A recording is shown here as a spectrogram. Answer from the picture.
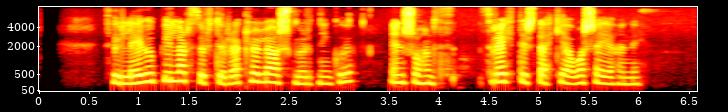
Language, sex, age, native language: Icelandic, female, 30-39, Icelandic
